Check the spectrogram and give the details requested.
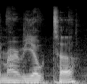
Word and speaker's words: Mariota: I think his mom said his name the correct way to say it's Mariota.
